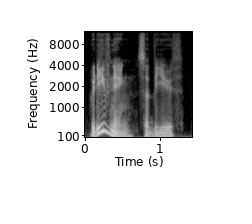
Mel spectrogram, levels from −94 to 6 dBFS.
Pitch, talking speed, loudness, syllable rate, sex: 115 Hz, 210 wpm, -20 LUFS, 5.8 syllables/s, male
